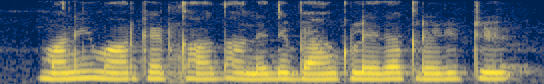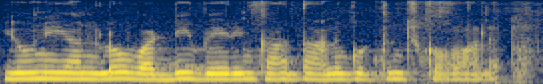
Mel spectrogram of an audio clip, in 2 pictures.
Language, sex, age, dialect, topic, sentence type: Telugu, male, 25-30, Telangana, banking, statement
